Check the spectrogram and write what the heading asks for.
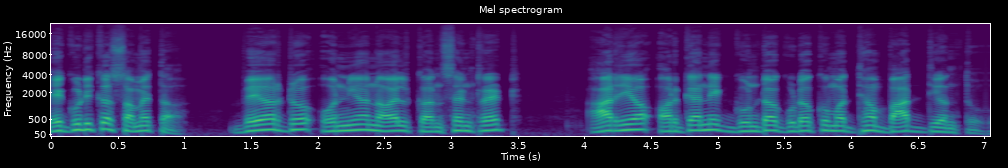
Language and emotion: Odia, neutral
